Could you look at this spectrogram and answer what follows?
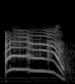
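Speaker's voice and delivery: a sudden piercing shriek, very high. Pretend. Acting as a Kuko on screen, shrieking sharply. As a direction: let out a fangirl's squeal. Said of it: "I'm shrieking".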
